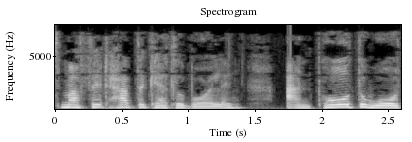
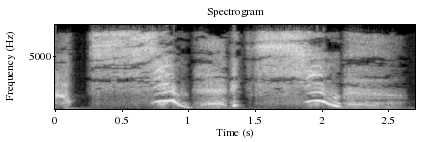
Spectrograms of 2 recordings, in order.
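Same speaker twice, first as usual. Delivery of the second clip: sneezing; much slower than usual. A narrator's reading. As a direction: sneeze twice, big and high. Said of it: "The spider sneezed".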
